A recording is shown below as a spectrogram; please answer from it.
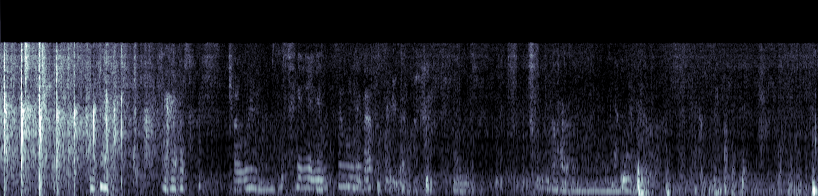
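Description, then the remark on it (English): A brief burst of audience applause, dense and fairly loud, fades within a couple of seconds and gives way to a person talking steadily. “Okay, thank you very much. Have to clap.”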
